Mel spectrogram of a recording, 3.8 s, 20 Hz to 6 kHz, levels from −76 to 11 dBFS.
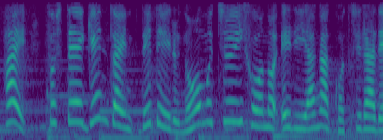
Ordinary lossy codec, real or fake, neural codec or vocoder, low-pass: Opus, 64 kbps; real; none; 5.4 kHz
